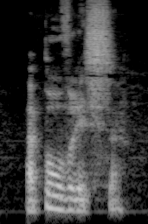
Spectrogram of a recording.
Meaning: inflection of appauvrir: 1. third-person plural present indicative/subjunctive 2. third-person plural imperfect subjunctive
- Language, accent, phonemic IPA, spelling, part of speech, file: French, Canada, /a.po.vʁis/, appauvrissent, verb, LL-Q150 (fra)-appauvrissent.wav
